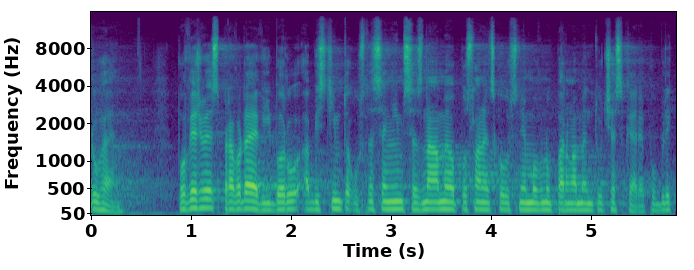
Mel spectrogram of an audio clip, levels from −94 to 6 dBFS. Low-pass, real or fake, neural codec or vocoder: 14.4 kHz; real; none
